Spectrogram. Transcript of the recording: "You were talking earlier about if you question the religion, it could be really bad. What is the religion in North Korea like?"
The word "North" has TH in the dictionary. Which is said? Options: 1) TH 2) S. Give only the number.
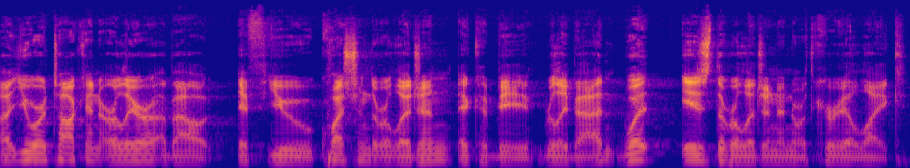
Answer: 1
